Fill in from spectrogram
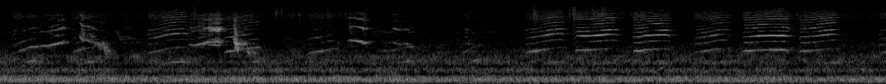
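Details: Juvenile Australian magpie in Perth, able to find its own food, begging a parent to feed it. Thin squealing notes rise repeatedly, some in quick runs, over a steady low rumble of background noise.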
